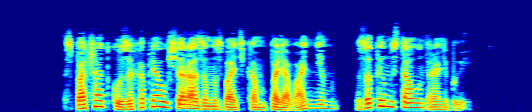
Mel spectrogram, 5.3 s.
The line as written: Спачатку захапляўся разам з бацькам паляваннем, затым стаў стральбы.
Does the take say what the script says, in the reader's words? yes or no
yes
